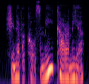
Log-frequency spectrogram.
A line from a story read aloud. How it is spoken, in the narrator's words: whispered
